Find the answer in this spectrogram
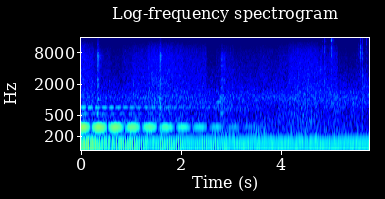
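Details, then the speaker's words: Gamma synchrony neurofeedback session in the dark training Broca's and Wernicke's areas and right-hemisphere counterparts for speech fluency; soft sustained gong-like tone fading over a low hum; neurofeedback reward tone. "Remember, every time you hear the gong, that is the reward signal."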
